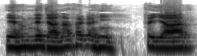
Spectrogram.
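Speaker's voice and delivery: loud, pushy wake-up calls; loud insisting. Acted. Man loudly urging the sleeping woman to eat. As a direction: push her to get up, loudly.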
